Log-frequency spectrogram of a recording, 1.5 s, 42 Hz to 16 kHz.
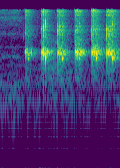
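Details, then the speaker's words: Symmons TA10/C5 shower valve spindle, previously stuck with no clicking, freed by hot water, vinegar soak and tapping; now turns freely with seven crisp metallic clicks about five a second. "And sometimes you gotta, depends on where it is, you gotta tap on it on a piece of, like on a windowsill or on a piece of wood outside, whack it to get that thing loose. You can hear it clicking,"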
